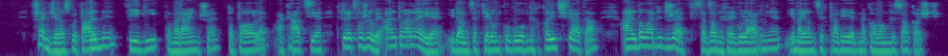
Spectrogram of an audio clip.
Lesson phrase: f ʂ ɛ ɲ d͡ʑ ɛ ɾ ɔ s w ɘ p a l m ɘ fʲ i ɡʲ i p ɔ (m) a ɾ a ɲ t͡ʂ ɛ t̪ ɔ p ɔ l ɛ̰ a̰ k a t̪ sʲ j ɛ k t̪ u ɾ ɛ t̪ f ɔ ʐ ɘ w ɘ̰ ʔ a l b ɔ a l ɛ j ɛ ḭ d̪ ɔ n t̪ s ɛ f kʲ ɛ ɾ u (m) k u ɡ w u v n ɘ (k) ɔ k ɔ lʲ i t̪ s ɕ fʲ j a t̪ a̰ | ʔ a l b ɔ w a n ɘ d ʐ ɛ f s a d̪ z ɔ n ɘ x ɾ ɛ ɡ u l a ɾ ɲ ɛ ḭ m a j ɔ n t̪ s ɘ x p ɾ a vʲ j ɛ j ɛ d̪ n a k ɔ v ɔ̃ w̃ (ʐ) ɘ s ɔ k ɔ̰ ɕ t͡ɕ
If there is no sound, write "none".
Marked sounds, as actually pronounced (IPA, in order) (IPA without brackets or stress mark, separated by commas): m, ŋ, x, v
